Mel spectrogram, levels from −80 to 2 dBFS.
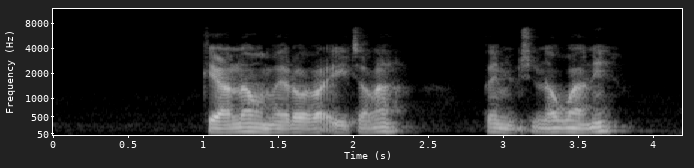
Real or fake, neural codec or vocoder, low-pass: fake; codec, 16 kHz, 2 kbps, FunCodec, trained on LibriTTS, 25 frames a second; 7.2 kHz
